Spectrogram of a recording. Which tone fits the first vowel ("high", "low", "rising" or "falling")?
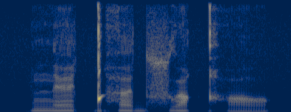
high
